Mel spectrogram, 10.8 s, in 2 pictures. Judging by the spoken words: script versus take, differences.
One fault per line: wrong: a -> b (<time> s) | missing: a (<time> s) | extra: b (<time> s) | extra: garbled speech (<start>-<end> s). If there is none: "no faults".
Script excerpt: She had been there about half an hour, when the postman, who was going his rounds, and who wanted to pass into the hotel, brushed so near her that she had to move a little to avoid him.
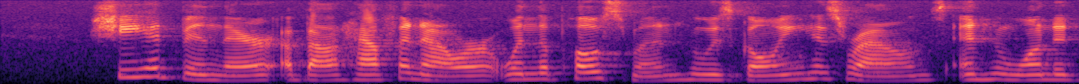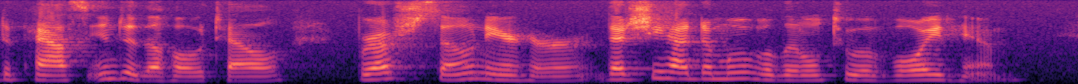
no faults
